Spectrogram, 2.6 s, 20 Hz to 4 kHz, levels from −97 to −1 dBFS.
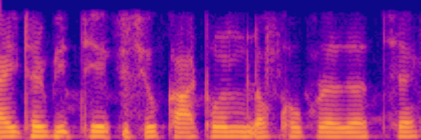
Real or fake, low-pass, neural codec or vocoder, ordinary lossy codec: fake; 3.6 kHz; codec, 16 kHz, 4 kbps, FunCodec, trained on LibriTTS, 50 frames a second; none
